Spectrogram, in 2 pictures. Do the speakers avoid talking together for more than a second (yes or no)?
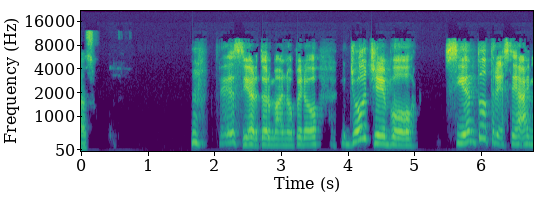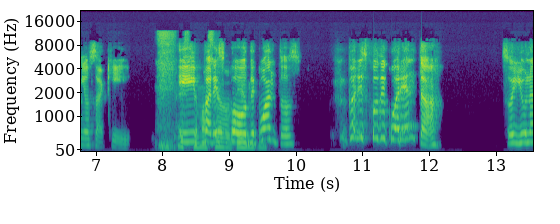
no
